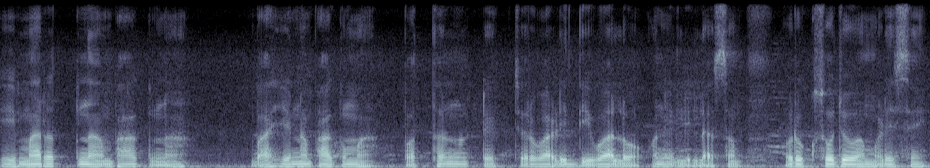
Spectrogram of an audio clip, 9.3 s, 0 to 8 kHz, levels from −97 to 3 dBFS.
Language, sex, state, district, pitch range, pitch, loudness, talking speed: Gujarati, male, Gujarat, Valsad, 100-105 Hz, 100 Hz, -20 LUFS, 90 wpm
